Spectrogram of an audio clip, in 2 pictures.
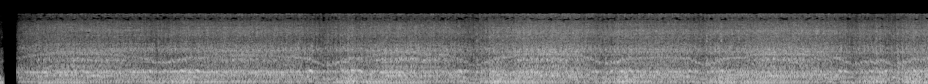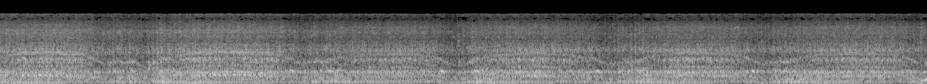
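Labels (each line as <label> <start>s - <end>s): Many periodic cycles of a small motor operating. 0.0s - 18.6s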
